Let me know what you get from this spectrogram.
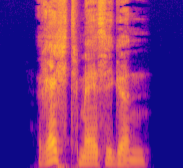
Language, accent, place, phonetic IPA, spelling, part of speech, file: German, Germany, Berlin, [ˈʁɛçtˌmɛːsɪɡn̩], rechtmäßigen, adjective, De-rechtmäßigen.ogg
- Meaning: inflection of rechtmäßig: 1. strong genitive masculine/neuter singular 2. weak/mixed genitive/dative all-gender singular 3. strong/weak/mixed accusative masculine singular 4. strong dative plural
